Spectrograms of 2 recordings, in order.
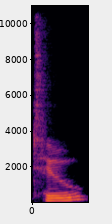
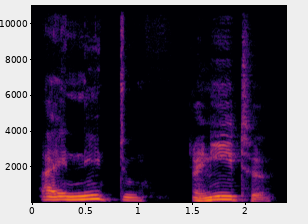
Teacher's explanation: if you say the word to when it's alone it's long to but but in this phrase it's very short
